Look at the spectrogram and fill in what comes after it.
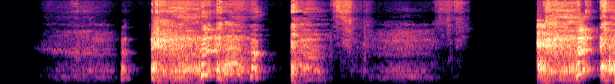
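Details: An adult who is still sick after an illness, coughing during a live stream: a throat-clearing hack, then two harsh, forceful coughs; a cough with a cold.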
